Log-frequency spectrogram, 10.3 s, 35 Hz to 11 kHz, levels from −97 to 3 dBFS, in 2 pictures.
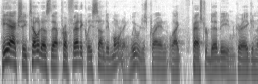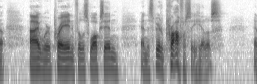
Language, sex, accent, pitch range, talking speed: English, male, American, 100-165 Hz, 190 wpm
